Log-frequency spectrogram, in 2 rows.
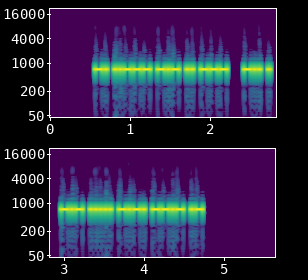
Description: Morse code, heard as a keyed tone, about 40 wpm, 700 Hz. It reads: N2KIO DE K5CQA
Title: USA Callsign DE Callsign - 5 Characters - 40wpm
